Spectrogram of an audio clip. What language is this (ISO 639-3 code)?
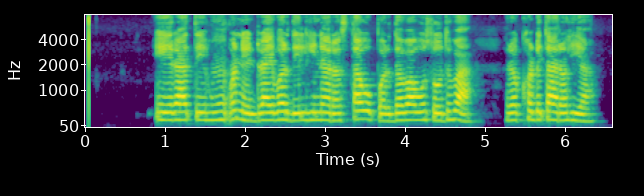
guj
